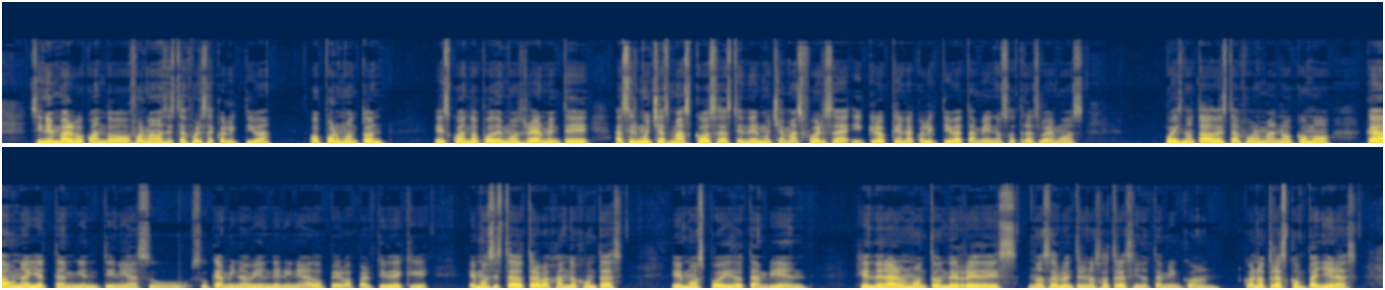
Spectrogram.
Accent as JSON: {"language": "Spanish", "country": "Mexico", "said": "Como mencionaban, pues somos de México."}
